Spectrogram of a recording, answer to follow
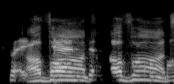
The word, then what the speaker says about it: Avaans: was it always okay was it always called advance am i saying it right by the way it's avons let me let me say avons i said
